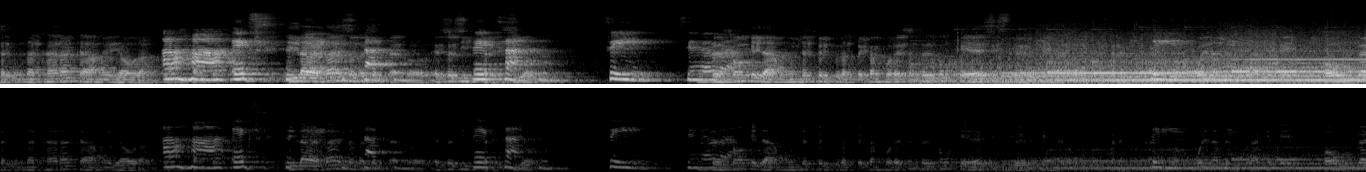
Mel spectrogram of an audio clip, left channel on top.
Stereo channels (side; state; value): right; quieter; 27.1 dB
